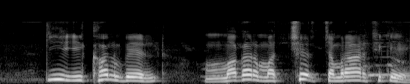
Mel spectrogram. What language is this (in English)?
Magahi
